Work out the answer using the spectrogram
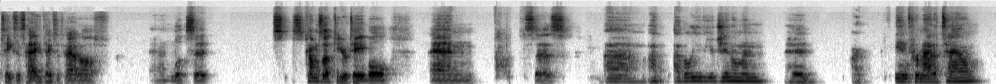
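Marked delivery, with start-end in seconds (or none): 7.6-12.2 hesitant, meek, timid, slightly high voice. A man takes off his hat and comes up to your table: meek. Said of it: "kind of meekly".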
